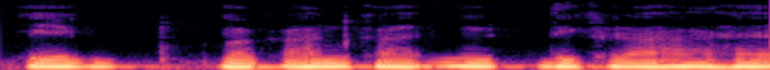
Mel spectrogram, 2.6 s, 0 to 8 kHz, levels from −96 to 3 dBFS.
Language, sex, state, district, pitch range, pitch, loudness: Hindi, male, Bihar, Patna, 105-110 Hz, 110 Hz, -13 LUFS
